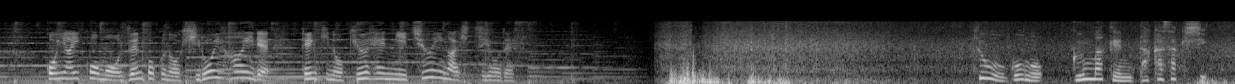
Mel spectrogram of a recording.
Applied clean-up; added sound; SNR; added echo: none; none; none; none.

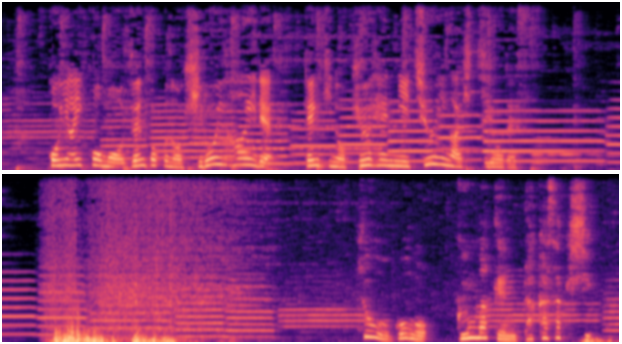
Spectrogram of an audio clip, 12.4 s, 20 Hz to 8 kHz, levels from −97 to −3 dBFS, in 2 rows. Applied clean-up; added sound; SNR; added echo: classical method log-MMSE.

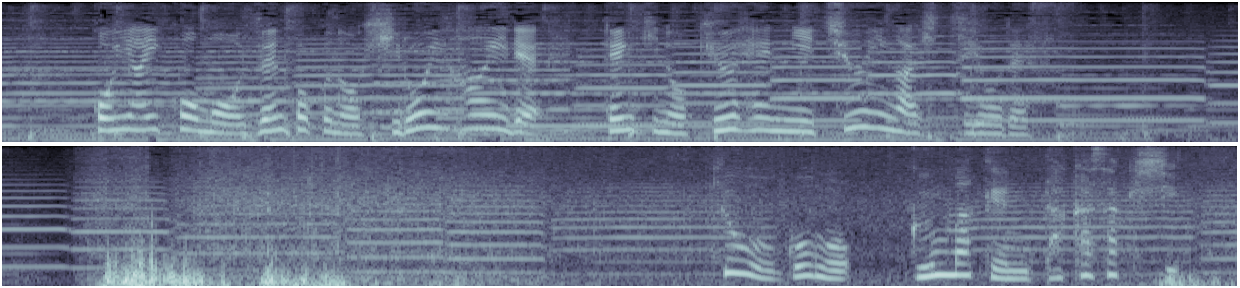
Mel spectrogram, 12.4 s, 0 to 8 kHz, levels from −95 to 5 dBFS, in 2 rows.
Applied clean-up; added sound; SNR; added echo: none; Trumpet; 11 dB; none.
